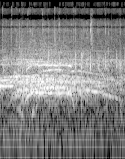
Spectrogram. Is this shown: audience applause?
yes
